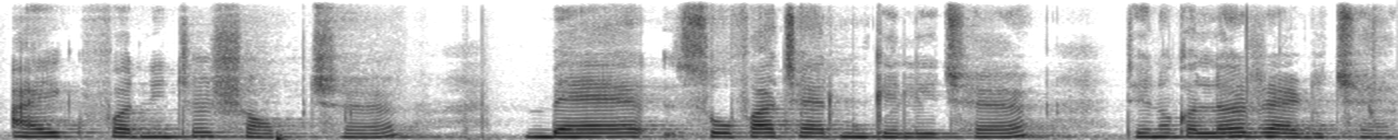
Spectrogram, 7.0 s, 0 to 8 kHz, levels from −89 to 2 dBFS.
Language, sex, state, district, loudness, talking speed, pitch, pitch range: Gujarati, female, Gujarat, Valsad, -18 LUFS, 120 wpm, 215 Hz, 205-220 Hz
